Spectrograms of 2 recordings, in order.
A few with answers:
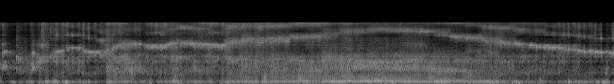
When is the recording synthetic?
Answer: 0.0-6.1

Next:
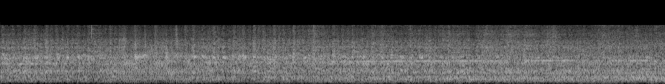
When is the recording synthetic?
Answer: 1.2-1.9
